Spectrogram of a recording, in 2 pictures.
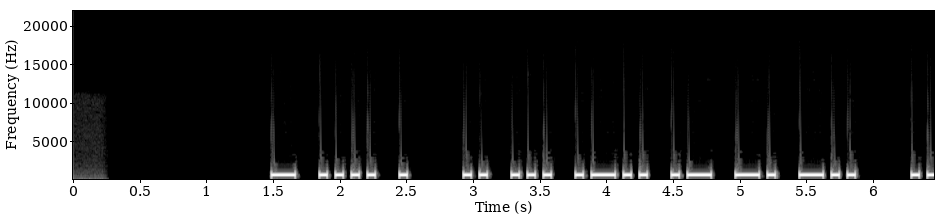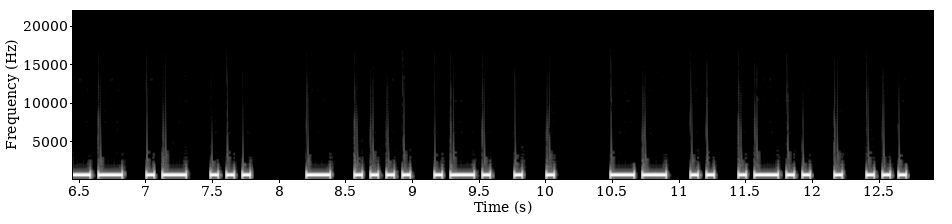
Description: Morse code, heard as a keyed tone, about 20 wpm, 700 Hz. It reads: THE ISLAND WAS THREE MILES
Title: Sentences from Top 1000 Words - Review Part 3 - 20wpm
